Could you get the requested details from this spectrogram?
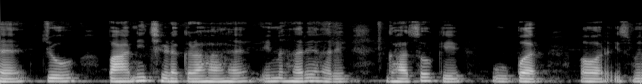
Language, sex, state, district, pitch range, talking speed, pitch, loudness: Hindi, male, Bihar, West Champaran, 135-150 Hz, 140 wpm, 140 Hz, -20 LUFS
